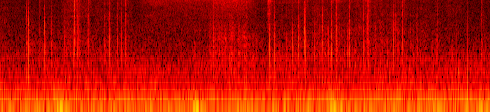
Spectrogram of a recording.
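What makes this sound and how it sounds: Long painted nails tap and scratch the segmented top of a solid, unwrapped dark chocolate bar held up over its foil wrapper. Quiet, irregular dry ticks and crisp scratchy rustles sound over a steady low hum.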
